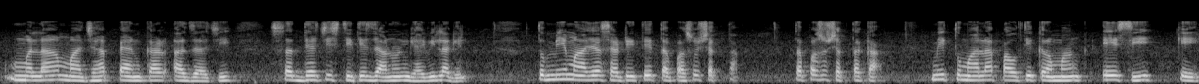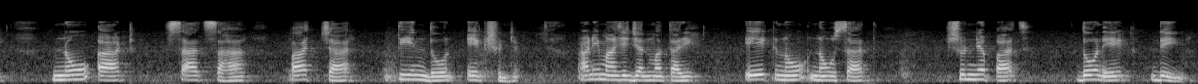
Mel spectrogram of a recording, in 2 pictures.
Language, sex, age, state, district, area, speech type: Marathi, female, 60+, Maharashtra, Osmanabad, rural, read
